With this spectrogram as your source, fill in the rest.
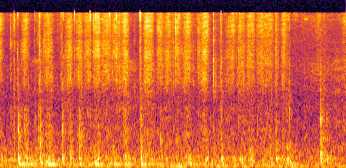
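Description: A bunched yellow microfibre cloth wipes across the plastic keys of a silver laptop with an aluminium body. The result is a soft, continuous rubbing and scratching with bright, airy texture and a faint low hum underneath.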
